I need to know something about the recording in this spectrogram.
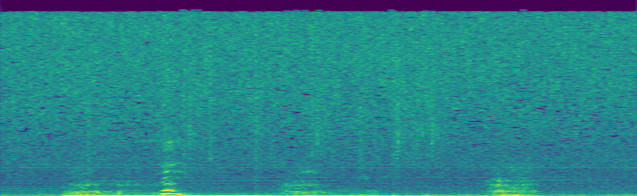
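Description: A deep rumbling roar with wavering cries over it, a monster sound effect likened to Godzilla. It starts about half a second in, eases after about four seconds, and swells again briefly near the end.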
